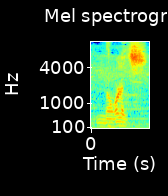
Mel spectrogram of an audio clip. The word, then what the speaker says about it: knowledge: ഉച്ചാരണത്തിലേക്ക് കടന്നു വന്നപ്പോഴാണ് രസം അത് ഉച്ചരിച്ചത് എങ്ങനെയാണെന്ന് അറിയാമോ നോളജ് ശരിക്കി പറഞ്ഞാൽ ആദ്യം തിരഞ്ഞെടുക്കപ്പെട്ട കെ അവിടെ ഔട്ടായി അവന് ഭയങ്കര വിഷമം തോന്നി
